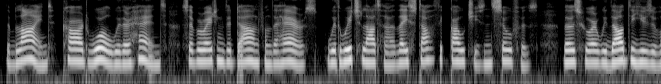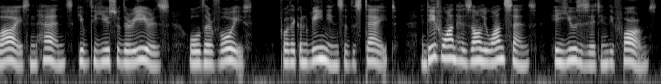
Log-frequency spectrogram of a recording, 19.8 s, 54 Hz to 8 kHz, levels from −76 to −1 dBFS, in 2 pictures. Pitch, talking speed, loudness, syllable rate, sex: 200 Hz, 180 wpm, -19 LUFS, 4.6 syllables/s, female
